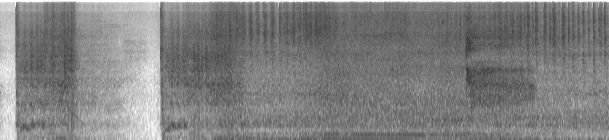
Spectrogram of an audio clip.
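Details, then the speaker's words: Flooded Corvair on new custom fuel injection, first fire-up: cranks, pauses, catches and stumbles unevenly before picking up revs; too rich on startup, fixed by reducing startup fuel and warm-up taper. "so I had just a little bit too much um startup fuel in it backed out just a little bit of fuel in it and took out some of the warm-up taper"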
